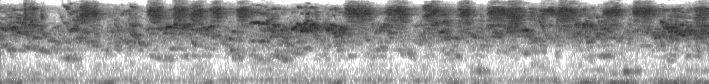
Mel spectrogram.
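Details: Short burst of constant, shrill bird twittering, many bright chirps crowding together at high pitch without pause.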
